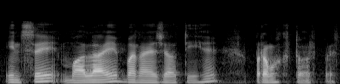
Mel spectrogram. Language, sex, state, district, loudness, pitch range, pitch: Hindi, male, Uttar Pradesh, Jyotiba Phule Nagar, -22 LUFS, 95-130 Hz, 105 Hz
